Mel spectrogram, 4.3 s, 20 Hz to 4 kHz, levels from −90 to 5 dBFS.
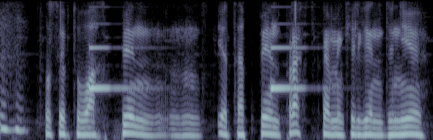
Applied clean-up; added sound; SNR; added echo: neural mask model RNNoise.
